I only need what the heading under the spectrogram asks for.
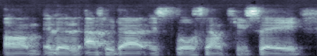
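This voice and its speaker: A man's voice: sits low, steady tone, normal speed, muffled recording. A man calling in to a live show, speaking hesitantly with many ums and restarts, with a head cold. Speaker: caller. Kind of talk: call-in chat.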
